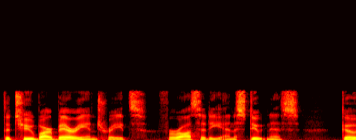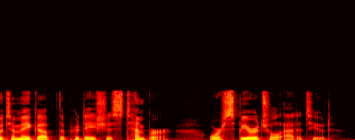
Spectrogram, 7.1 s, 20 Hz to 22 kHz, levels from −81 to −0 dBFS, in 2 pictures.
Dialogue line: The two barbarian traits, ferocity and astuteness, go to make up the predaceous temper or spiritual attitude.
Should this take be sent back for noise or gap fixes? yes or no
no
